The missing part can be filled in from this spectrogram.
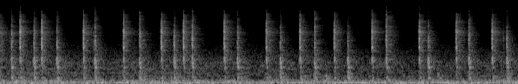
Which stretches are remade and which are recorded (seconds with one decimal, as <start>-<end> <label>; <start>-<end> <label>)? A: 0.0-3.9 recorded; 3.9-4.8 remade; 4.8-5.2 recorded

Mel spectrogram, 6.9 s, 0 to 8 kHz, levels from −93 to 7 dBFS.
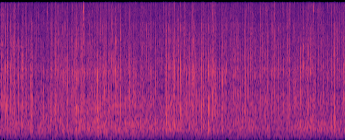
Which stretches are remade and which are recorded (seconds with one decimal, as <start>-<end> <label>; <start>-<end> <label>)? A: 0.0-0.7 remade; 0.7-1.6 recorded; 1.6-3.1 remade; 3.1-6.9 recorded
